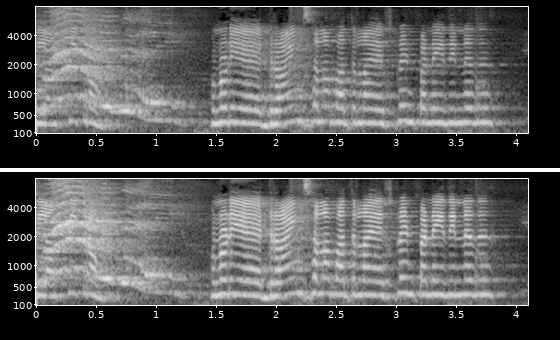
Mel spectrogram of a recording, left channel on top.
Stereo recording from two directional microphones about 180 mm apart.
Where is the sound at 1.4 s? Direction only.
Centre (ahead or behind).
